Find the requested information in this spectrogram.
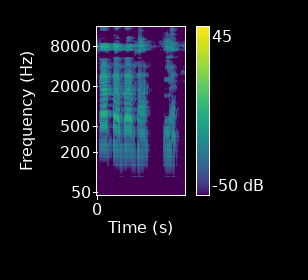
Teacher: ओष्ठ से दोनों होठों से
